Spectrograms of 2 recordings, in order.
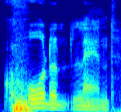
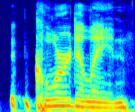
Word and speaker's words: Coeur d'Alene: Coeur d'Alene. Coeur d'Alene. Coeur d'Alene. Think like French pronunciation.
